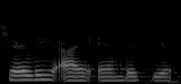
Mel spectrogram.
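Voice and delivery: ordinary talk, nothing marked

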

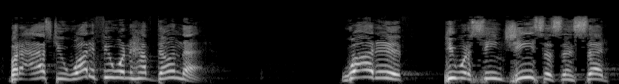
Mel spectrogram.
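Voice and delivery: preaching at full force. Acted. Preacher voicing a proud man's complaint to Jesus, loud and high.

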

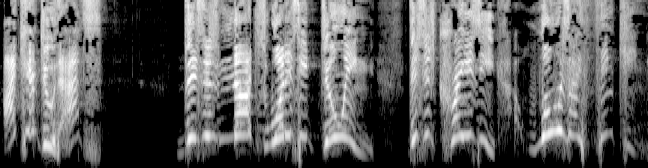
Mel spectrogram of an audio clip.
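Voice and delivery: high, slow, strained panic; panicked disciple. Acted. Peter panicking watching Jesus, high strained panic. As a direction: spiral into disbelief.

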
